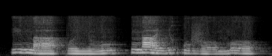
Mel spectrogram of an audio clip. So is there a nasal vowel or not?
yes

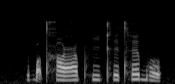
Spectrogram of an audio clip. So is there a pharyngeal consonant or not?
yes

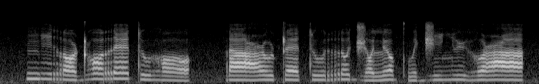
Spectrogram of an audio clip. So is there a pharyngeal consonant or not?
yes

